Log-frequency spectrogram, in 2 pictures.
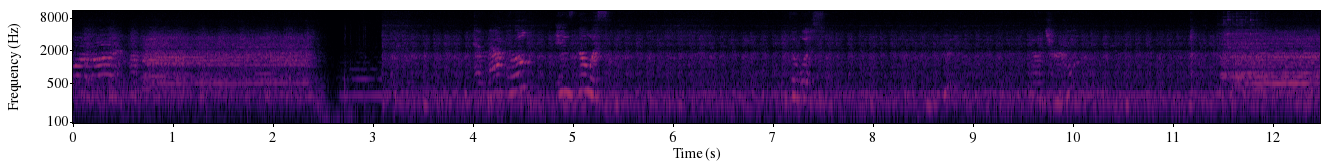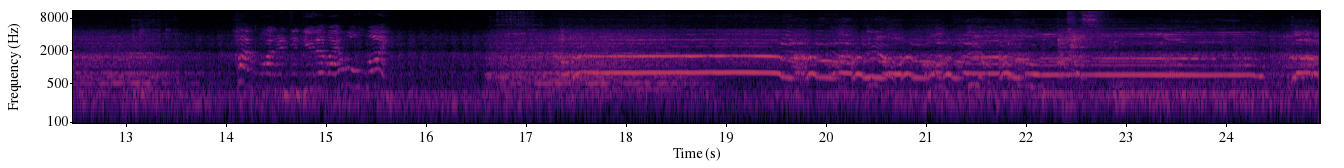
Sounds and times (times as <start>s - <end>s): Train whistle: 0.6s - 3.8s, 11.5s - 14.0s, 16.6s - 24.9s.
